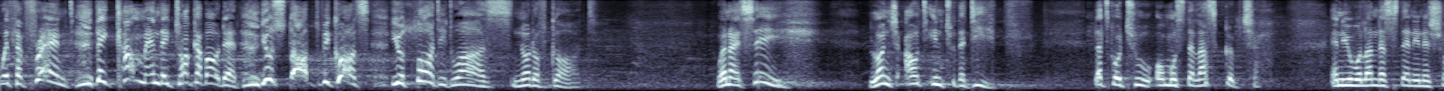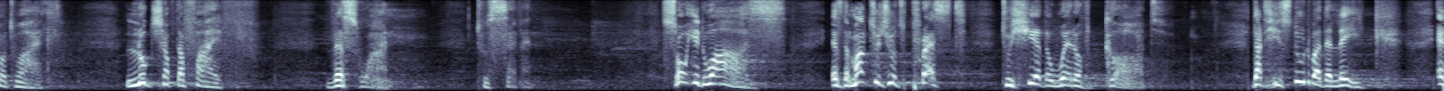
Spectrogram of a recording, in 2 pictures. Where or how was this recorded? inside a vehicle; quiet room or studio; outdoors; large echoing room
large echoing room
